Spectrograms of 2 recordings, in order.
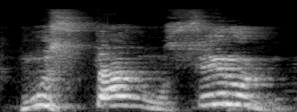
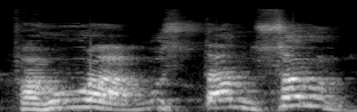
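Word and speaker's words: مُسْتَنْصِرٌ: অনেকেই পড়ার সময় পড়ে এইভাবে ফাহুয়া মুস্তানসিরু, ফাহুয়া মুস্তানসিরু, এক পেজ দিয়া পড়ে, দেখা যায় দুই পেজ, কিন্তু উচ্চারণ করলে কানের কাছে গেলে অনেক সময়, আপনার মুখের কাছে গেলে অনেক সময় শোনা যায় বলতাছে মুস্তানসিরু, এক পেজ পড়ে। আবার অনেকে পড়ে ফাহুয়া মুস্তানসরু, মুস্তানসরুন পড়ে না, মুস্তানসরু এরকম পড়ে।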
